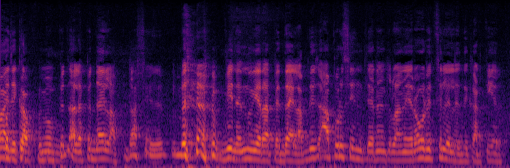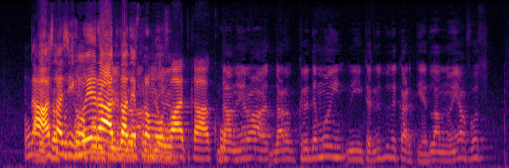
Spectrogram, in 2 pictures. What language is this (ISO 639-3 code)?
ron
